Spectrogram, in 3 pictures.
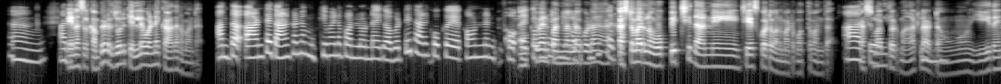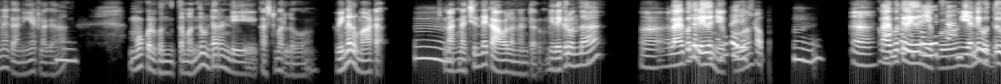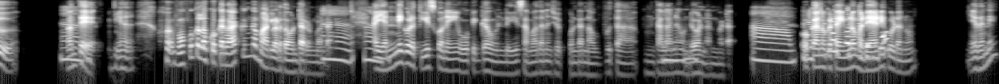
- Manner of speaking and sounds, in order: in English: "అకౌంటెంట్‌ని"; in English: "కస్టమర్‌ని"; in English: "షాప్"; in English: "కాంప్రమైజ్"; in English: "ప్రెషర్"; in English: "డాడీ"
- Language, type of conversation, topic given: Telugu, podcast, నీవు అనుకున్న దారిని వదిలి కొత్త దారిని ఎప్పుడు ఎంచుకున్నావు?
